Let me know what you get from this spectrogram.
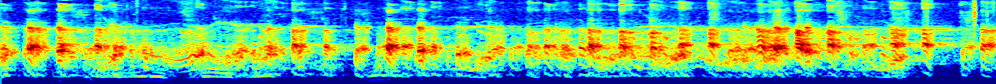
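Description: Many frogs croak together in a thick, continuous chorus. The calls are rapid, rattling and overlapping, forming a steady wall of sound with no pauses.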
